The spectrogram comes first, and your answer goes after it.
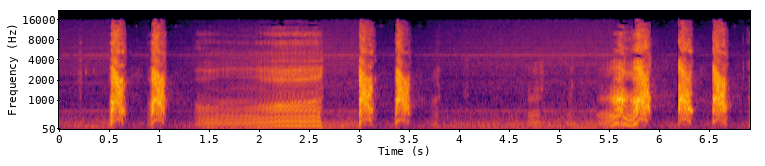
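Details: Costello, a terrier, finds a turtle visiting the yard and reacts with sharp barks, singly and in pairs, plus a sustained rumbling growl of about a second, with a burst of layered barking near the end.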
